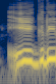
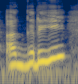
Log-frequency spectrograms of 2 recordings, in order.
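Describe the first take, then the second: First: एग्री with a long "ay" start; wrong pronunciation. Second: अग्री with a short "uh" start; correct pronunciation. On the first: Teacher citing day to day usage, wrong pronunciation. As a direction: say एग्री as AY-gree. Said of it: "बिल्कुल ही गलत pronunciation". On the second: Teacher correcting daily usage, correct pronunciation. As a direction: say अग्री as uh-GREE. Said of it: "correct pronunciation है". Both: Shown as a demonstration.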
